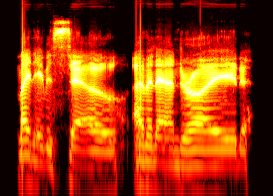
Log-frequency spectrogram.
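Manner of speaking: deep, drawn-out, slow character voice. Showing a Cell voice from memory: imperfect Cell voice. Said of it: "do his voice a bit better".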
